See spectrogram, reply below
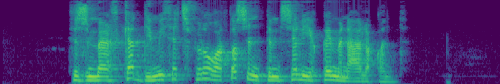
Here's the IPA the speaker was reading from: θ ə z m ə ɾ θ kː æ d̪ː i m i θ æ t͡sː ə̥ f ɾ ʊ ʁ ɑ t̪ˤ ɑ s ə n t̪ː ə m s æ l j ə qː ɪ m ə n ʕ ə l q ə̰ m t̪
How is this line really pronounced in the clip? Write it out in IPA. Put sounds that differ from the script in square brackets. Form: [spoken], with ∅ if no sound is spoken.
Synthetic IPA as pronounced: θ ə z m ə ɾ θ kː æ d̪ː i m i θ æ t͡sː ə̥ f ɾ ʊ ʁ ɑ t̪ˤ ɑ s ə n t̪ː ə m s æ l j ə qː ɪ m ə n ʕ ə l q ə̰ [n] t̪

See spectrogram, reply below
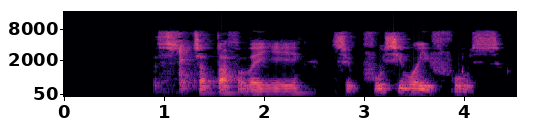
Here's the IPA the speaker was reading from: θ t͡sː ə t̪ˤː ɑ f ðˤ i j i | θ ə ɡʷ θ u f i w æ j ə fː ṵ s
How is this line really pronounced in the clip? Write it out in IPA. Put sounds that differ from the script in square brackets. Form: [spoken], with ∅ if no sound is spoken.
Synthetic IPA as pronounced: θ t͡sː [ɑ] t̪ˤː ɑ f ðˤ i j i | [s] ə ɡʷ [f] u [s] i w æ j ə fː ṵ s

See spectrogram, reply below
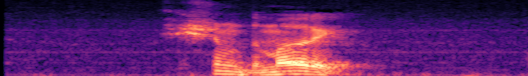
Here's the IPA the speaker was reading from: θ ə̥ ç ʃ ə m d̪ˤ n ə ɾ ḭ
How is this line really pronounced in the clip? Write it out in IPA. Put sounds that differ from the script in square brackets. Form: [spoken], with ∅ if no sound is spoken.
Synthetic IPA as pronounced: θ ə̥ ç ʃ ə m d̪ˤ [m] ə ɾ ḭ

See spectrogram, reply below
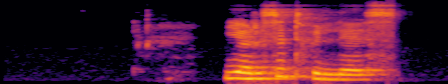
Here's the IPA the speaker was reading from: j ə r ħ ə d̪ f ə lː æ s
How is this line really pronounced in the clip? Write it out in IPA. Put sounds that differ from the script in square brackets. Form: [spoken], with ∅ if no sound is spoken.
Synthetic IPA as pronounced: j ə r [s] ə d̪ f ə lː æ s

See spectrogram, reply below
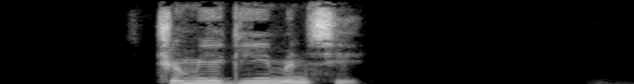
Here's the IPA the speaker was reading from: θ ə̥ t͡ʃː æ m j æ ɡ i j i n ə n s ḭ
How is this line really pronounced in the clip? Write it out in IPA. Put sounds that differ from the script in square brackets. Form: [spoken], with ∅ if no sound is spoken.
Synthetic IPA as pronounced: θ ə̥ t͡ʃː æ m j æ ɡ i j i [m] ə n s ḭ

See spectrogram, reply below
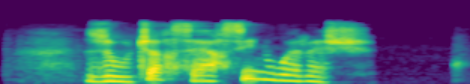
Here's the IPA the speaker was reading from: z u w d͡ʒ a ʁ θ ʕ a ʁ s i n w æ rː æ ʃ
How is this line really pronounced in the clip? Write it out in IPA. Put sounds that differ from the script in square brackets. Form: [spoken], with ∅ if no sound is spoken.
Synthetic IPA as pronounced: z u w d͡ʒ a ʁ [s] ʕ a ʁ s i n w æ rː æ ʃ

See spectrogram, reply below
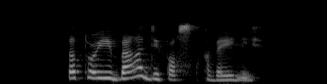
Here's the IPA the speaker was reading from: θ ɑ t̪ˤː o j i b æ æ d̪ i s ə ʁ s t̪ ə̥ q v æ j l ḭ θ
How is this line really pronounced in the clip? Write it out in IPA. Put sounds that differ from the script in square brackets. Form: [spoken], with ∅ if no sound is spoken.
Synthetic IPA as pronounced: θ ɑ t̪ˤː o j i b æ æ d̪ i [f] ə ʁ s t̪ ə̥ q v æ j l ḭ θ

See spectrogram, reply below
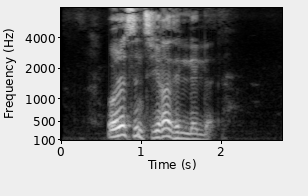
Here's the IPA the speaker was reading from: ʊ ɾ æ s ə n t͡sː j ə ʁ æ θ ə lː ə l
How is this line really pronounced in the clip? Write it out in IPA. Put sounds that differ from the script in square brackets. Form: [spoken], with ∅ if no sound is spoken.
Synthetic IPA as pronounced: ʊ ɾ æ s ə n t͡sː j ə ʁ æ [ð] ə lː ə l

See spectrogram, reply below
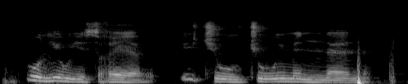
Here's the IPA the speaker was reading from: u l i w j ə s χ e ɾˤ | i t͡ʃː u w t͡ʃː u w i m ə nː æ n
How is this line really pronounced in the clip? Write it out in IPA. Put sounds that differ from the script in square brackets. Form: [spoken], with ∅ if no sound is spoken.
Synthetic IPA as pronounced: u l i w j ə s [ʁ] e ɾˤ | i t͡ʃː u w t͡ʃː u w i m ə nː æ n

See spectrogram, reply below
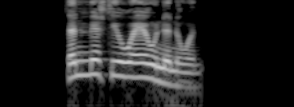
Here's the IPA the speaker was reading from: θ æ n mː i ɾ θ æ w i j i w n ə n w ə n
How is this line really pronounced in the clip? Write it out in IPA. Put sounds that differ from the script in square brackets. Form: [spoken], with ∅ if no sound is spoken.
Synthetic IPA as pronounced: θ æ n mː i ɾ θ [i] w [æ] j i w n ə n w ə n

